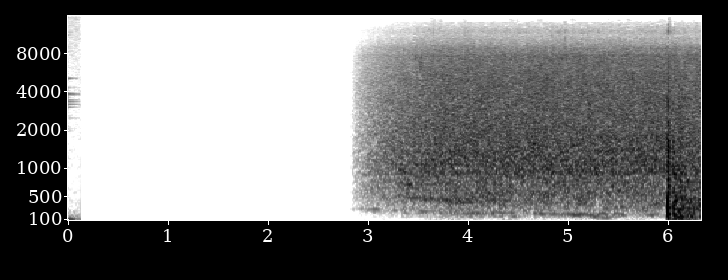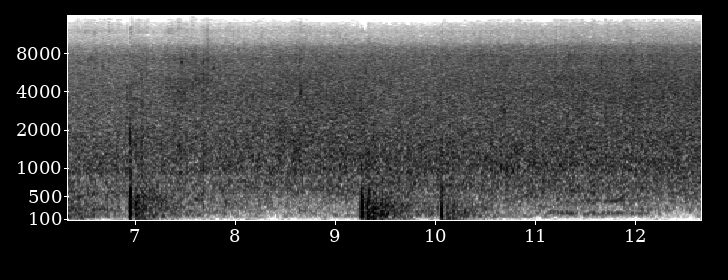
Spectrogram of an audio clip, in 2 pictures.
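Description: Silence for about three seconds, then a steady rushing outdoor background fades in, with a few short soft knocks about six, seven and nine seconds in.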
